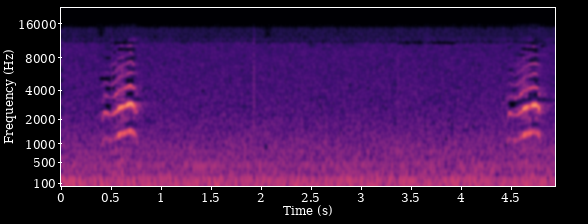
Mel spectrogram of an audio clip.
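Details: Night-time nest camera recording of barn owls during a prey handover: two short rasping harmonic calls roughly four seconds apart, otherwise only a faint steady hum.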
